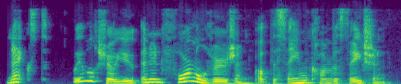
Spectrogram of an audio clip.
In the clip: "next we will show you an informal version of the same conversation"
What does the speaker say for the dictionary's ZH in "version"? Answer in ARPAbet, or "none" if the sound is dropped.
ZH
